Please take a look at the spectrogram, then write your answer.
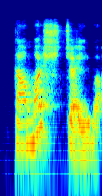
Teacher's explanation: It is not tamaschaiva, not the dental sa, palatal sha.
